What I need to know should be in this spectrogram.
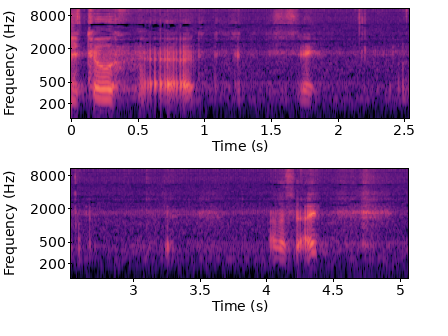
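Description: A man speaks calmly, with a slight echo.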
